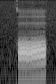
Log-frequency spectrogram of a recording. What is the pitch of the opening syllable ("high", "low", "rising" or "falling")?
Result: rising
